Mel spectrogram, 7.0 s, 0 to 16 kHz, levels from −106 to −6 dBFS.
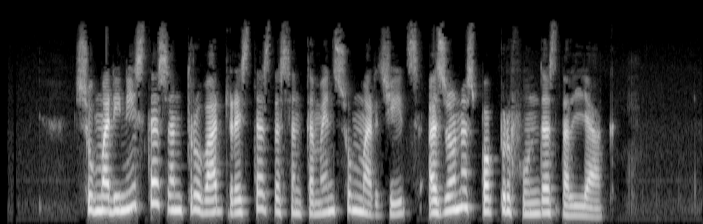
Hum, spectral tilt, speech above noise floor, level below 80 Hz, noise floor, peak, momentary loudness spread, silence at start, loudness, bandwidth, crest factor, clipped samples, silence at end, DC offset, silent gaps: none; -5 dB/octave; 50 dB; -76 dBFS; -72 dBFS; -2 dBFS; 11 LU; 0.8 s; -22 LUFS; 10 kHz; 20 dB; under 0.1%; 1 s; under 0.1%; none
